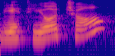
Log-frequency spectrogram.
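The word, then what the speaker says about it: eighteen: El contrario cuando decimos 18, que es 18. 18, que recae on teen, la parte cuando dices teen.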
